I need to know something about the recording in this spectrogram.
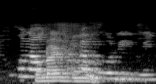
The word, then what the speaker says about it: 호날두: 근데 이게 호날두라고. 이게. 아, 호날두. 이게 호날두라고 읽는다고. 호날두가 축구잖아. 이게 왜 호날두일까? 아리, 메시랑. 아리 무슨 소리 라이. 내고 있어, 이거. 흐 소리 내고 있잖아.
